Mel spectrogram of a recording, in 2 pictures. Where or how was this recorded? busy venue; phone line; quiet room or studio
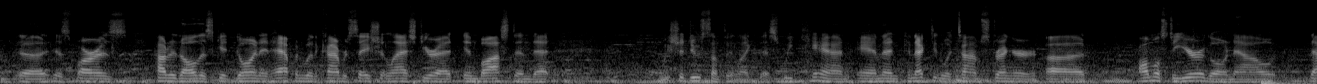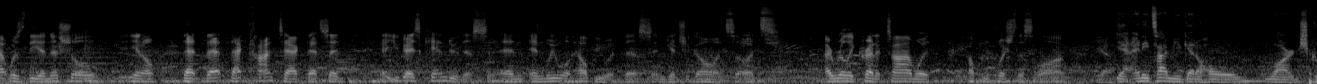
busy venue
